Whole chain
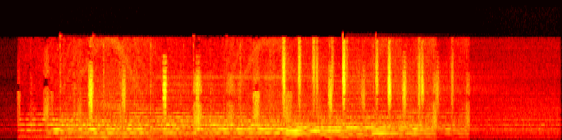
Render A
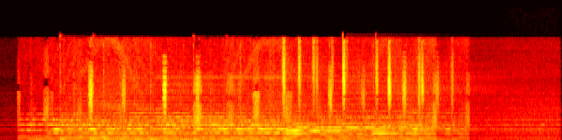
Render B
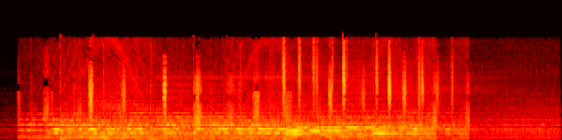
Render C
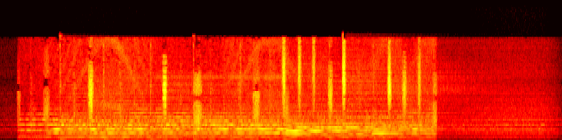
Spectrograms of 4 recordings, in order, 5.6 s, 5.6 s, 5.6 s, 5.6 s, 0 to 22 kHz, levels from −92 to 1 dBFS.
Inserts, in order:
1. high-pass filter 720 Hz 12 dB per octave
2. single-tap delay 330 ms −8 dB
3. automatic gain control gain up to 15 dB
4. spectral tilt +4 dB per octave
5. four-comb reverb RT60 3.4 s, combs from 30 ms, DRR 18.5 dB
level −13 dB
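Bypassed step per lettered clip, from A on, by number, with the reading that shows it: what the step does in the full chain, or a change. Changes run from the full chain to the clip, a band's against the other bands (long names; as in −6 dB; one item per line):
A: 1, 500 Hz band +6.5 dB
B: 4, 8 kHz band −10.0 dB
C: 2, change in momentary loudness spread +1 LU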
